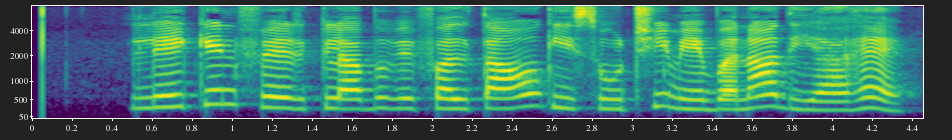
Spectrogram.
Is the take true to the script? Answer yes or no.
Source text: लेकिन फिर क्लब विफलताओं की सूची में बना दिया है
yes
